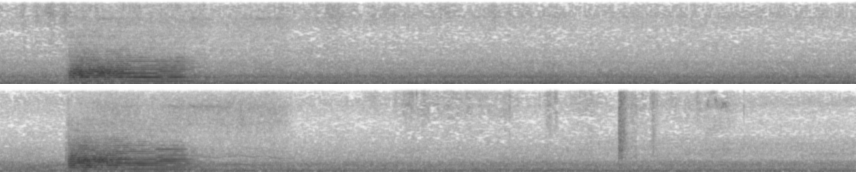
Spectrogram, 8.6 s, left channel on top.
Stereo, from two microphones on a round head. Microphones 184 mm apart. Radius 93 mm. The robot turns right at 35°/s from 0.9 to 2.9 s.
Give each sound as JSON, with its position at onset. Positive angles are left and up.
{"t": 0.7, "sound": "a trumpet", "azimuth_deg": -50, "distance_m": 0.5}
